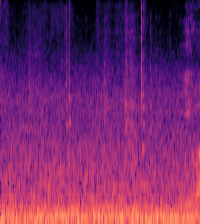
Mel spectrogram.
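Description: Steady, loud low rumble of a Shinkansen bullet train heard from inside the passenger cabin while running, with a few faint clicks over it.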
